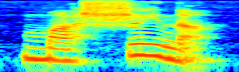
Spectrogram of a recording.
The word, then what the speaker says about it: машина: Stress is on the second syllable.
